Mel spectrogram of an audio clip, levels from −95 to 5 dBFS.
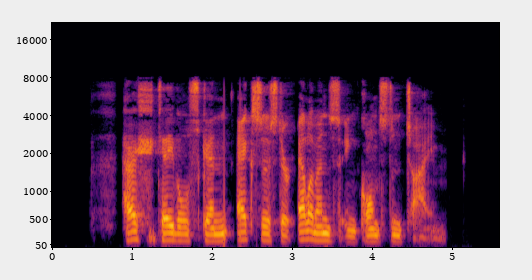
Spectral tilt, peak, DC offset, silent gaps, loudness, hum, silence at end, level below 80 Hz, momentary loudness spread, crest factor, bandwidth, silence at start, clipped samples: -3 dB/octave; -2 dBFS; under 0.1%; none; -18 LUFS; none; 0.75 s; -60 dBFS; 7 LU; 16 dB; 8.4 kHz; 0.9 s; under 0.1%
